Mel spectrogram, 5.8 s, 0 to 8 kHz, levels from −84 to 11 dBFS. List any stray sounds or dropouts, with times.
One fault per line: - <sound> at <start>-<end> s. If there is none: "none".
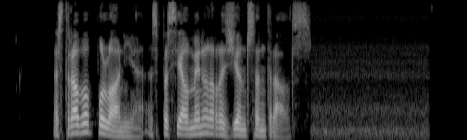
none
